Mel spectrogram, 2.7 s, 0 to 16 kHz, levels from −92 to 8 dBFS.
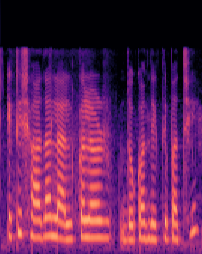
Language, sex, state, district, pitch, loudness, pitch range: Bengali, female, West Bengal, Cooch Behar, 245 Hz, -14 LUFS, 225-270 Hz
